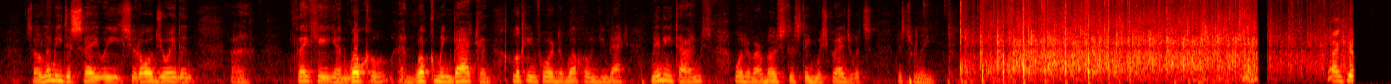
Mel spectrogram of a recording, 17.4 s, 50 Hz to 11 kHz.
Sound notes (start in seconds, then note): 12.0 applause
